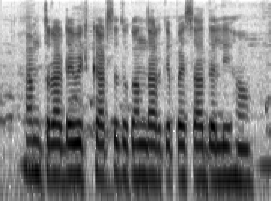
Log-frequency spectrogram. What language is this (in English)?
Maithili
